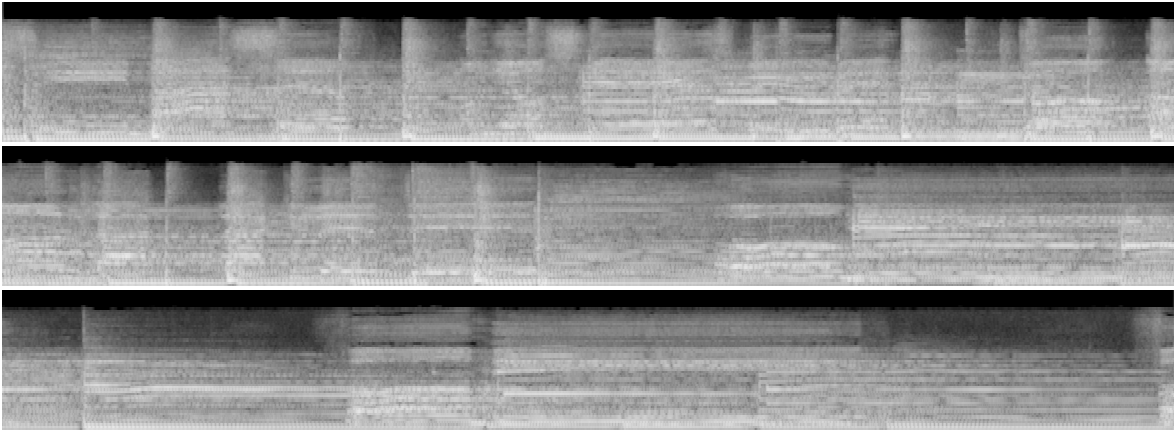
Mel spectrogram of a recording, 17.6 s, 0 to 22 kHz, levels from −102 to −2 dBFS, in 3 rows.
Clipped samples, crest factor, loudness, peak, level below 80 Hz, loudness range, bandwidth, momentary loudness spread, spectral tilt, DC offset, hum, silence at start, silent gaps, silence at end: under 0.1%; 14 dB; -16 LUFS; 0 dBFS; -36 dBFS; 3 LU; 13 kHz; 7 LU; -5 dB/octave; under 0.1%; none; 0 s; none; 0 s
